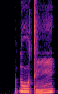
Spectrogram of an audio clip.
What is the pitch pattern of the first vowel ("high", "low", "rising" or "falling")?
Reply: high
